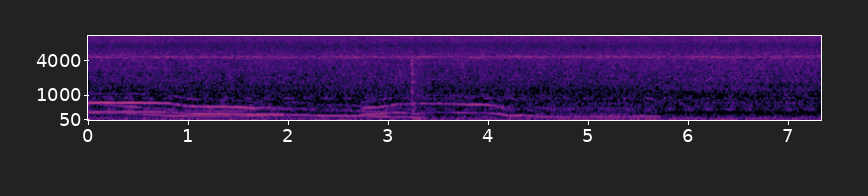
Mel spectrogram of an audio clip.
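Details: Neighborhood cats, possibly tabbies, squaring off before a fight: low overlapping moaning wails that slide downward and waver, quieter and muddier, set against steady background noise and hum.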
